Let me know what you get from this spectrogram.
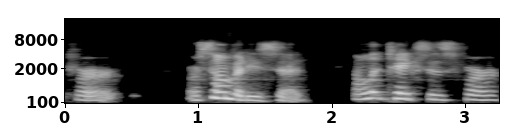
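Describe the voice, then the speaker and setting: With vocal fry and lively intonation, the speaker delivers the words at a fairly slow pace. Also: woman. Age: 70s. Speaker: community discussion participant. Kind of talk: casual group discussion. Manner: halting.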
